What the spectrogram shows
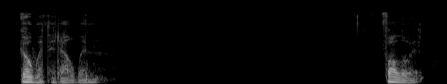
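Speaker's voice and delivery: soft, hushed, motherly, matronly half-whisper. Voicing the masked lady half-whispering in a player's ear: half-whispering matronly voice. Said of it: "you hear a voice whisper in your ear".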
